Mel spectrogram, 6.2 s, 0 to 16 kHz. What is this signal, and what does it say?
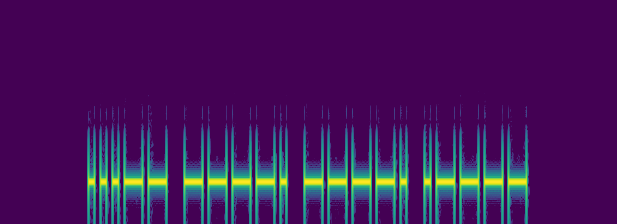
Morse code, heard as a keyed tone, about 20 wpm, 700 Hz. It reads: 3991
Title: Numbers - 4-Digit 20wpm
